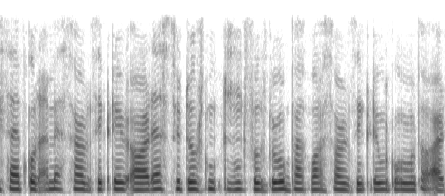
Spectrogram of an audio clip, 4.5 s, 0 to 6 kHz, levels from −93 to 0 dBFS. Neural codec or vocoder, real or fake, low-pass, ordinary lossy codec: autoencoder, 44.1 kHz, a latent of 192 numbers a frame, MeloTTS; fake; 5.4 kHz; AAC, 48 kbps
